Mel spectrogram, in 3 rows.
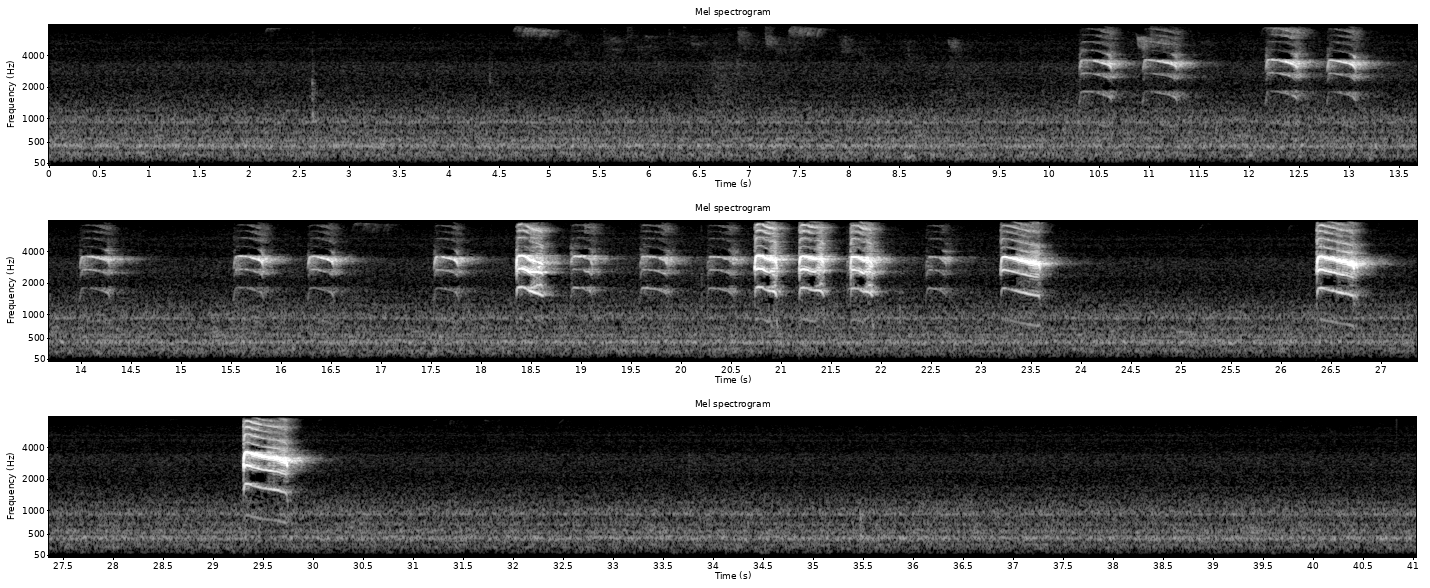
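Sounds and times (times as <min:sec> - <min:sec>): bird calling in nasal notes: 0:26.4 - 0:27.0, 0:29.3 - 0:30.0.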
